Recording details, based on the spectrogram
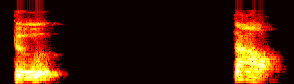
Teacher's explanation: The unaspirated T is supposed to sound like D, the D sound.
